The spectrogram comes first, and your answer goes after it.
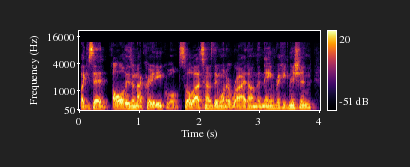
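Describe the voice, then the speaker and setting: A man with a mid-range voice hosts a casual podcast chat at a rapid-fire clip. He talks animatedly and acts out quotes to drive his points home.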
